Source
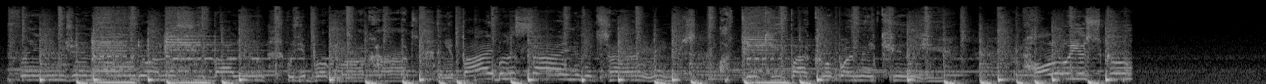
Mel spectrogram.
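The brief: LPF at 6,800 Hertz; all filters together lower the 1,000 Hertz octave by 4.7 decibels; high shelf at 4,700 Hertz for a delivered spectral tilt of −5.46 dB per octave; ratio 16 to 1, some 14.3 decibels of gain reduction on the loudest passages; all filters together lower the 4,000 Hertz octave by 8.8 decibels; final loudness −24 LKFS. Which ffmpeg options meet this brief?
ffmpeg -i in.wav -af "lowpass=6800,equalizer=frequency=1000:width_type=o:gain=-5.5,equalizer=frequency=4000:width_type=o:gain=-8.5,highshelf=frequency=4700:gain=-5.5,acompressor=threshold=-33dB:ratio=16,volume=14dB" out.wav

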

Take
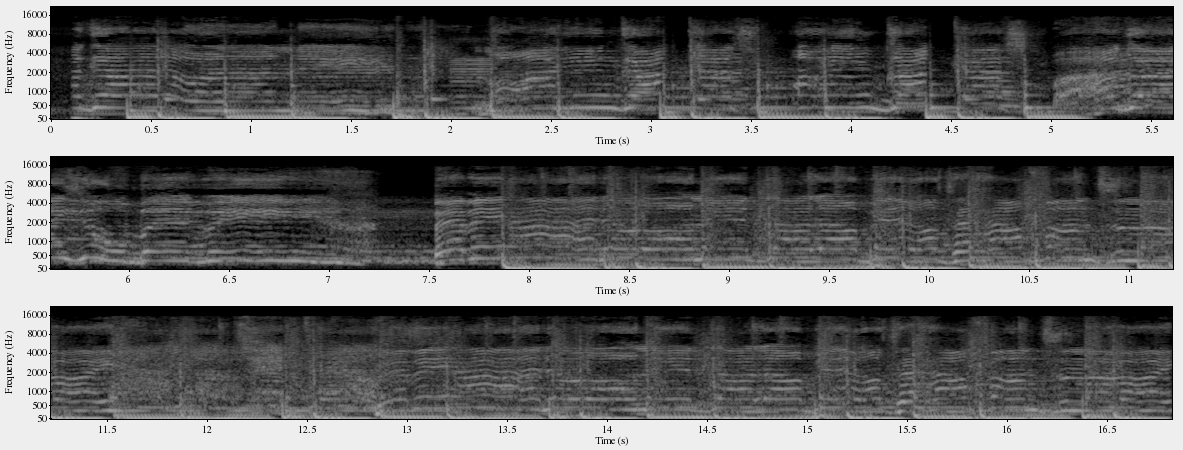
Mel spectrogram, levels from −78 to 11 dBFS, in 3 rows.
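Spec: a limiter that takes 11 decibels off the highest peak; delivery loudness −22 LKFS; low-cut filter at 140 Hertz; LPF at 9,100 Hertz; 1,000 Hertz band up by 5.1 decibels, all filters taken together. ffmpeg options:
ffmpeg -i in.wav -af "highpass=140,lowpass=9100,equalizer=frequency=1000:width_type=o:gain=6.5,volume=8dB,alimiter=limit=-14dB:level=0:latency=1" out.wav

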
